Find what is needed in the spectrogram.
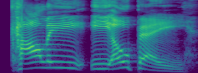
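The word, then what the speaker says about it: Calliope: That's pronounced Kali Eopeope.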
